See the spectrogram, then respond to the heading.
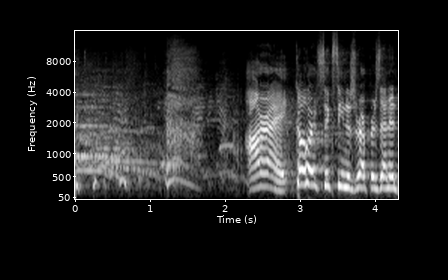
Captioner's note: cheering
